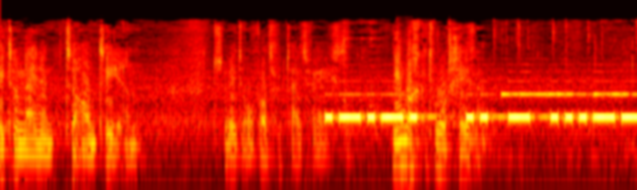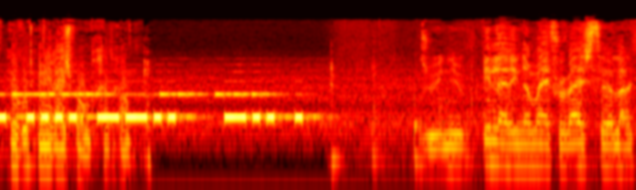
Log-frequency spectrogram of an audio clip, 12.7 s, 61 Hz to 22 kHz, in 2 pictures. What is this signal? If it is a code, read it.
Morse code, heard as two keyed tones, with room echo. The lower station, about 17 wpm, 590 Hz: <AR> IT3HZ DE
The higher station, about 13 wpm, 1190 Hz: RIG IS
